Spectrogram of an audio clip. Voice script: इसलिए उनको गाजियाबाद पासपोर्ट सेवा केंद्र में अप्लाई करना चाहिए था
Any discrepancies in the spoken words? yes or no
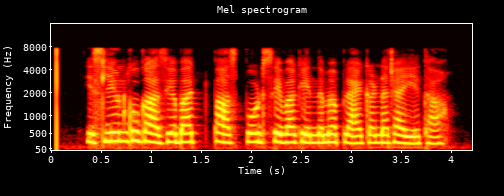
no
